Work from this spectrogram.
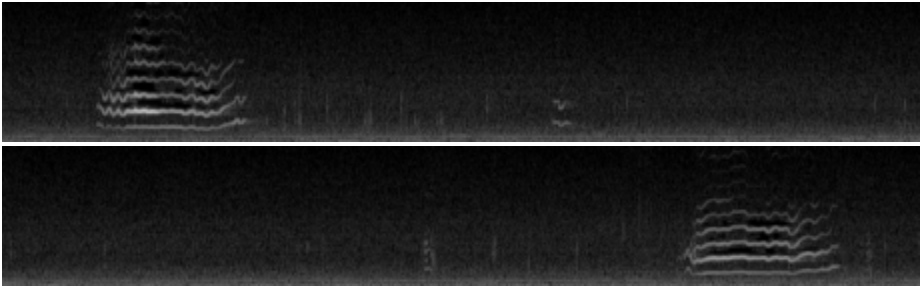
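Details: Sleeping, dreaming English Bulldog puppies two hours after birth, blue sable litter; two loud, high, quavering squeals about seven seconds apart, with near silence and a faint steady hum between them.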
